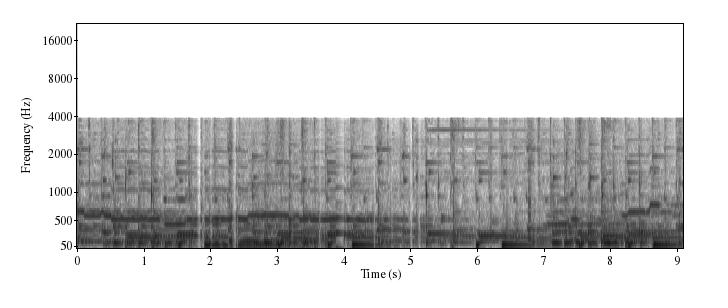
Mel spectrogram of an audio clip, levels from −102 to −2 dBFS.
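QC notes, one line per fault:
1.78–2.42 s, 3.62–5.16 s, 6.20–6.90 s: repeated packet loss (robotic sound). These stretches turn choppy, with pieces missing. Packets kept failing to arrive, leaving holes of up to 60 ms, 112 ms and 42 ms. Each hole was patched by stretching the last sound, and the next gap came soon after.
3.20–3.24 s: short concealed packet loss. A brief smear or wobble of about 20 ms. That slice never reached the decoder in time, so the receiver continued the preceding sound across the hole and blended back into the real audio.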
